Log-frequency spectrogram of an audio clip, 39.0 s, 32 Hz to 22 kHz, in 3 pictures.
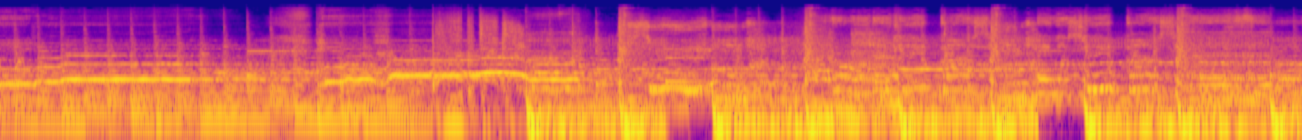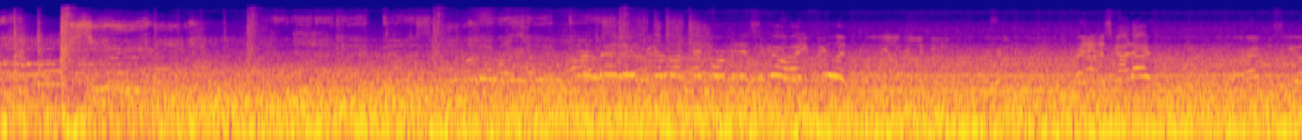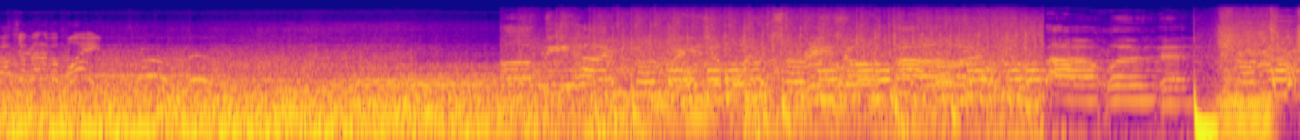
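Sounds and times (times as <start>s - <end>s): plane engine and propeller drone: 12.0s - 36.5s
people talking: 16.8s - 24.6s, 25.3s - 28.3s, 31.0s - 37.4s.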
